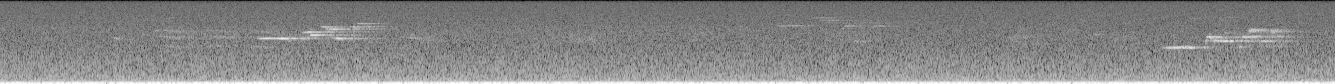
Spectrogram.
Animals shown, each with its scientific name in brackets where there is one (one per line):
Hermit Thrush (Catharus guttatus)
Blue Jay (Cyanocitta cristata)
